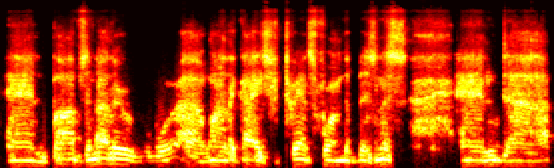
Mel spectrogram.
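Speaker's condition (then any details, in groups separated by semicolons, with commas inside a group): Throat cancer, vocal cords removed; 63 surgeries under general plus about 100 in office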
